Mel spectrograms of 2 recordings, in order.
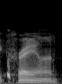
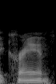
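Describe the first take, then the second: First: "crayon" as cray-on; two-syllable crayon. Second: "crayon" said as "cran"; one-syllable crayon. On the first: Admitting his trouble word, "crayon" as cray-on. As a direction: spell out both syllables of "crayon", slowly. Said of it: "I can't say crayon". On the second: Correcting co-host's word, "crayon" as cran. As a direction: squash "crayon" to rhyme with fan, softly. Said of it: "I just say crayon". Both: Shown as a demonstration.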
